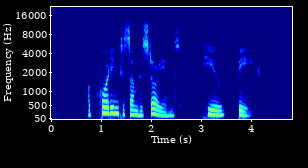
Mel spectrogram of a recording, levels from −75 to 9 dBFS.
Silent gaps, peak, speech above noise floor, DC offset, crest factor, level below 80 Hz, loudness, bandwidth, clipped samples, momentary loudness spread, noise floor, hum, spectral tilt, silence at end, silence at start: none; -16 dBFS; 54 dB; under 0.1%; 18 dB; -66 dBFS; -33 LUFS; 15 kHz; under 0.1%; 18 LU; -85 dBFS; none; -6 dB/octave; 0.85 s; 0.75 s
